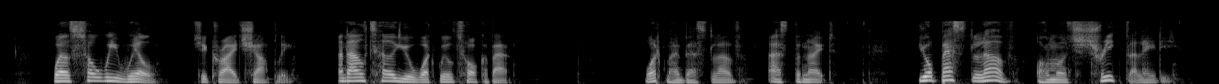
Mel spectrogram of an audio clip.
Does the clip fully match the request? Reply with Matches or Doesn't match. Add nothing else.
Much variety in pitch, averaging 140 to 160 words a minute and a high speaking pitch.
Doesn't match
